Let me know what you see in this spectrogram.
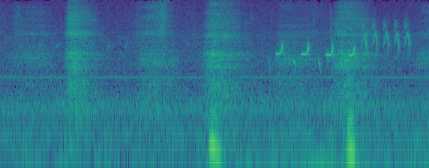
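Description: Birds chirping: a few short hooked chirps, then a quick high trill, over a quiet outdoor background. Two soft, dull thumps, about three seconds in and again just before five seconds, are the loudest sounds.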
